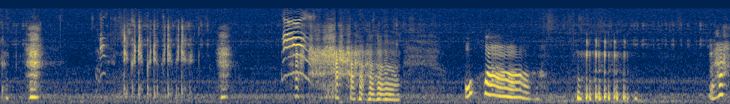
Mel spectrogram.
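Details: Surprised black kitten playing "stick 'em up" indoors gives two long wavering meows that slide downward, a few seconds apart, between rapid clicking noises and a person's murmured speech.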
